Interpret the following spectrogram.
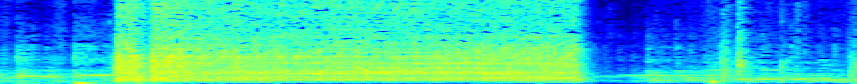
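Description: Cordless drill driving a screw into a wooden form board: a loud, steady run of about three and a half seconds that starts about a second in and stops suddenly.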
